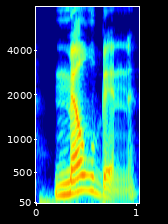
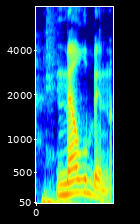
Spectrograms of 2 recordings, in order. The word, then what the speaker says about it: Melbourne: Cheers from, and this is how they pronounce it in Australia, Melbourne, not Melbourne. Melbourne, Australia.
